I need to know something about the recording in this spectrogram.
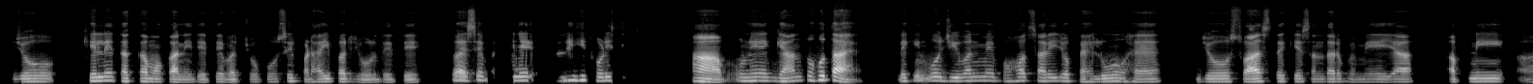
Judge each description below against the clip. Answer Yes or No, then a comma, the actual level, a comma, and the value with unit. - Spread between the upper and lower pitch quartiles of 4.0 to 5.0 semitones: Yes, average, 4.7 semitones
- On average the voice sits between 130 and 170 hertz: Yes, low, 135 Hz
